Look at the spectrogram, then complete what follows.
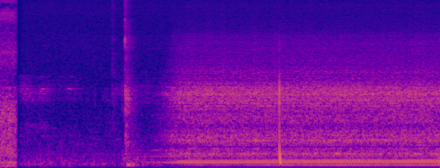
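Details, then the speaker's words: Exhaust fan after reassembly, with the stripped fan wheel wedged onto the shaft with a zip tie so it turns one for one: a click, then a smooth, steady low hum with no rattle or scraping. "put the keeper ring on there and try it out super quiet super strong done"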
